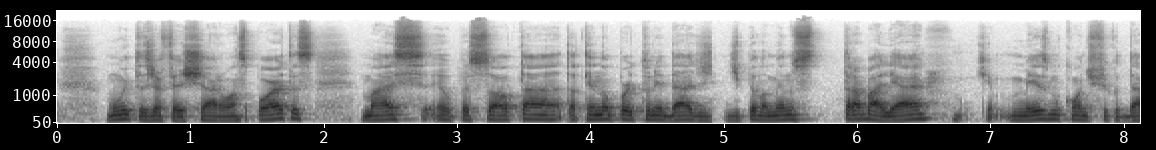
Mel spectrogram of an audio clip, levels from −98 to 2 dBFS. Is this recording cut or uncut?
cut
